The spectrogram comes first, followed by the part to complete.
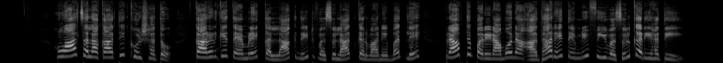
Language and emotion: Gujarati, happy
